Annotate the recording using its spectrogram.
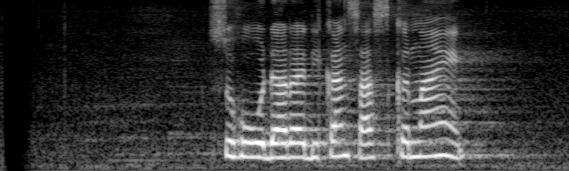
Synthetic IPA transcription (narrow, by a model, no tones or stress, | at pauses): suɦuːdaɾadikansaskənaɛk̚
